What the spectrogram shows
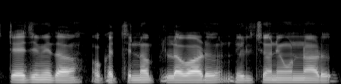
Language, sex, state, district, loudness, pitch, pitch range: Telugu, male, Telangana, Mahabubabad, -17 LUFS, 100 Hz, 100-105 Hz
